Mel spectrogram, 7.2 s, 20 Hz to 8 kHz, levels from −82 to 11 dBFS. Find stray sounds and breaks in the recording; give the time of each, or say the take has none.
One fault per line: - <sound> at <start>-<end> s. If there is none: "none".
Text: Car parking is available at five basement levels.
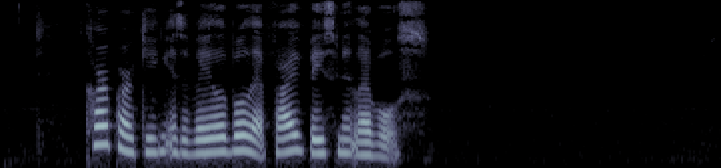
none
